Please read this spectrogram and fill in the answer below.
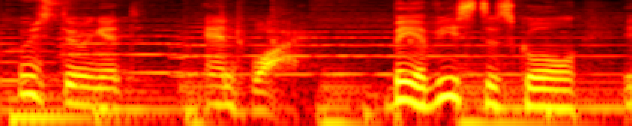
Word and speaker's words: Bella Vista: Finca Bellavista forebay Avista as it's pronounced in spanish they're quite different from thinking Ellen Huerta which I featured in our last episode Alan huerto only produces and Mills their own coffee Bay Avista produces their own coffee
